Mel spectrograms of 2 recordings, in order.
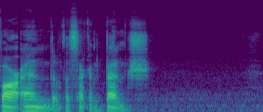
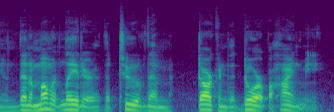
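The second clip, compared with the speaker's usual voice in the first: usual speaking voice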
